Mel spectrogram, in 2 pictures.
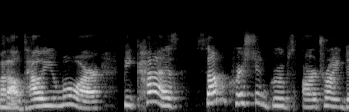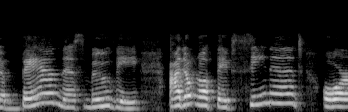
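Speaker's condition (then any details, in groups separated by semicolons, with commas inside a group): No condition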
